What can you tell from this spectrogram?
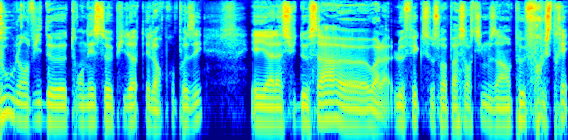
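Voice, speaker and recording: A man's unremarkable speaking voice, fairly low in pitch, at a fairly quick pace with fairly even intonation. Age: 40s. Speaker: co-founder of a fathers' media channel. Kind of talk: casual chat.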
